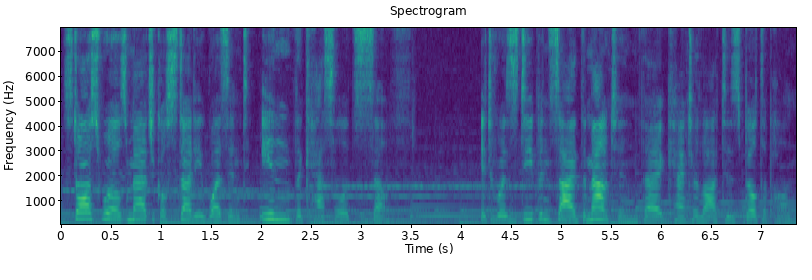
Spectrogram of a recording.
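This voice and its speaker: A woman's voice: medium pitch, normal speed, lightly acted. A woman playing a worried, regal pony princess of the night in a cartoon comic dub, speaking in formal, archaic royal diction. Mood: solemn, formal. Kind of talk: fan comic dub acting. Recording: music behind the voice.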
